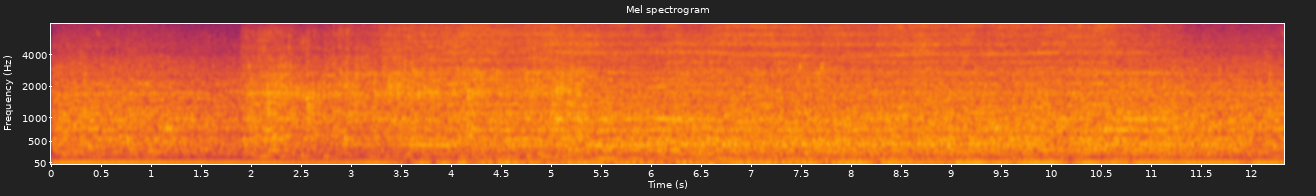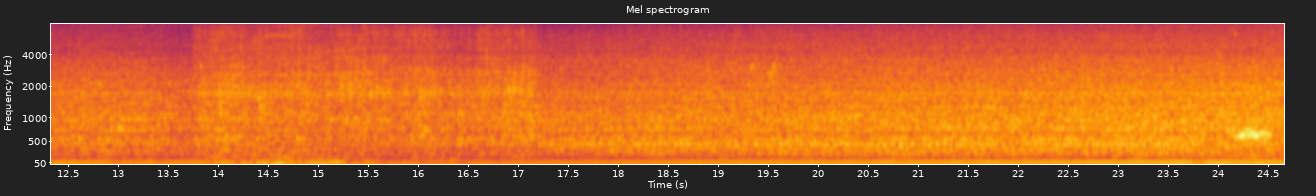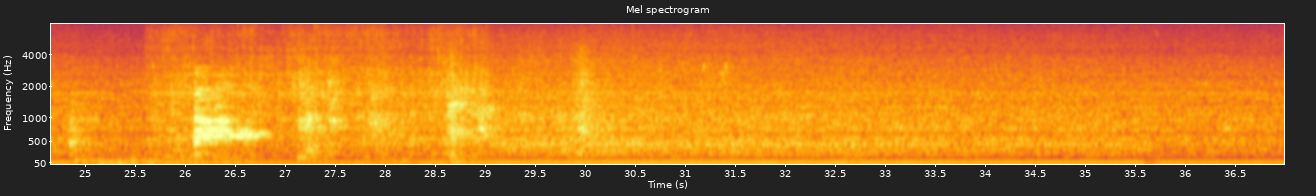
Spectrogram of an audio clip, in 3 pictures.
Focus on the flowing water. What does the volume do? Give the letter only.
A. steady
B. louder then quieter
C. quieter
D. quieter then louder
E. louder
E.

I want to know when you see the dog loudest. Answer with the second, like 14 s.
26 s.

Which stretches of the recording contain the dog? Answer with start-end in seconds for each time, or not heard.
24.1-30.3.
